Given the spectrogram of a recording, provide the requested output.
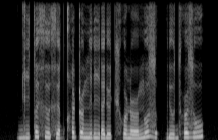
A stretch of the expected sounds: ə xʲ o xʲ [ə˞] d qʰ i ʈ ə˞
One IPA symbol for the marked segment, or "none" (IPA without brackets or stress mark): ʌ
